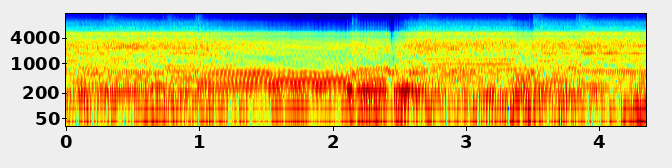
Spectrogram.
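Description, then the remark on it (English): Distorted electric guitar played through an amp's vintage channel, a fizzy, bright tone with a sustained bent note wavering in vibrato mid-phrase among shorter riffing notes, fairly loud and steady throughout. “Probably like the vintage channel the best. Sure, yeah. It's a bit fizzy, that channel.”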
